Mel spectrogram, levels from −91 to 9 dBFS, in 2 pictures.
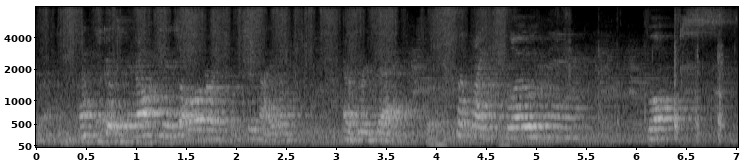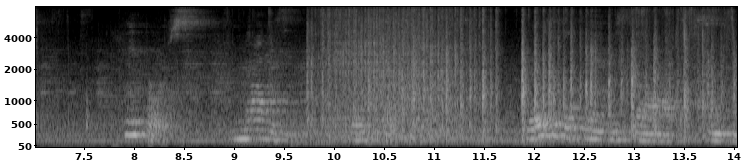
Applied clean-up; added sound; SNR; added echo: none; Boat, Water vehicle; 7 dB; reverberation time 1.0 s.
